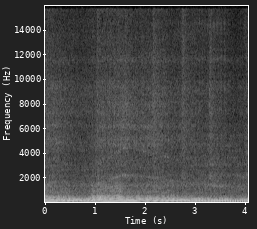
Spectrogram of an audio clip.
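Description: Yamaha NMAX 155 scooter's single-cylinder engine running through a newly fitted SKR slip-on racing exhaust with a small round silencer, the revs rising about a second in and then wavering as the throttle is worked. The note is not too shrill but still has a clear exhaust sound.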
